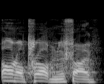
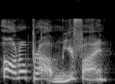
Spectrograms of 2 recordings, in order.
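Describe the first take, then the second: First: It is said muffled, like Darth Vader. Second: It is said warmly with a smile.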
